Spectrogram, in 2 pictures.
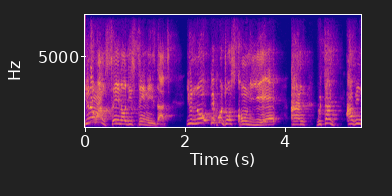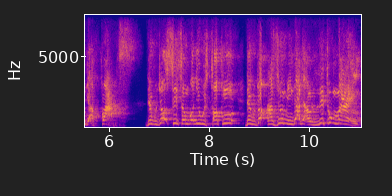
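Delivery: worked-up, agitated outburst. Arguing a point to another speaker on a show: worked up, heated. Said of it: "let me calm down".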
